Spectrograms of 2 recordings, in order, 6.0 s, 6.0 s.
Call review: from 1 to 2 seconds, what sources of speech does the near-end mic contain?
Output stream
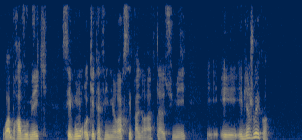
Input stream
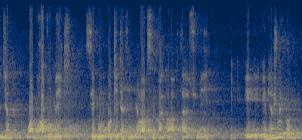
echo only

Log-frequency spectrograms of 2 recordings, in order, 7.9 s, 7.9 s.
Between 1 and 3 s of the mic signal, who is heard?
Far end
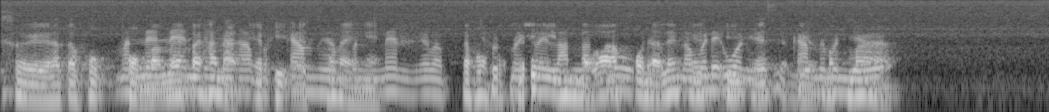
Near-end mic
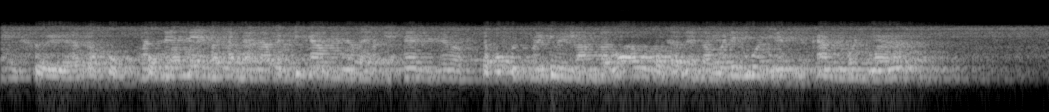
echo only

